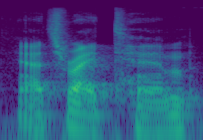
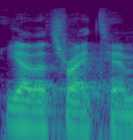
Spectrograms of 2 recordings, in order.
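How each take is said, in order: First: It sounds sarcastic and condescending. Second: It sounds like sincere, friendly agreement.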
